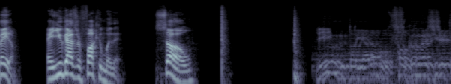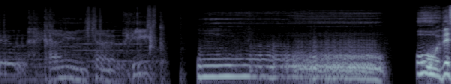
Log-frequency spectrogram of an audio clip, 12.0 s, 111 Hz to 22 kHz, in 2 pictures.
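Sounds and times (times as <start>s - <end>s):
man's drawn-out ooh: 8.7s - 11.9s.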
